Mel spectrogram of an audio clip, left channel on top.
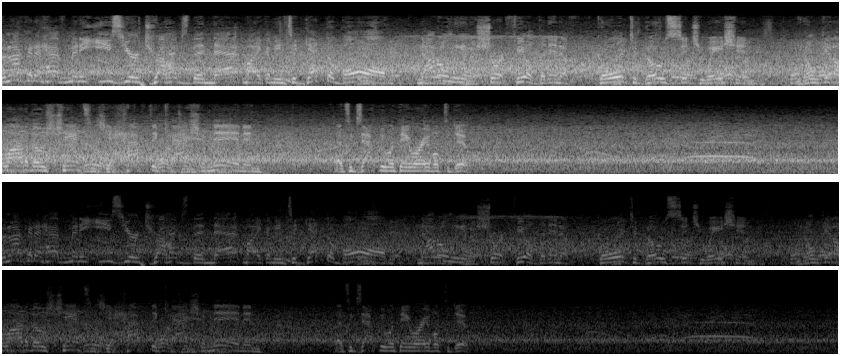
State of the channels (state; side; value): quieter; right; 26.1 dB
